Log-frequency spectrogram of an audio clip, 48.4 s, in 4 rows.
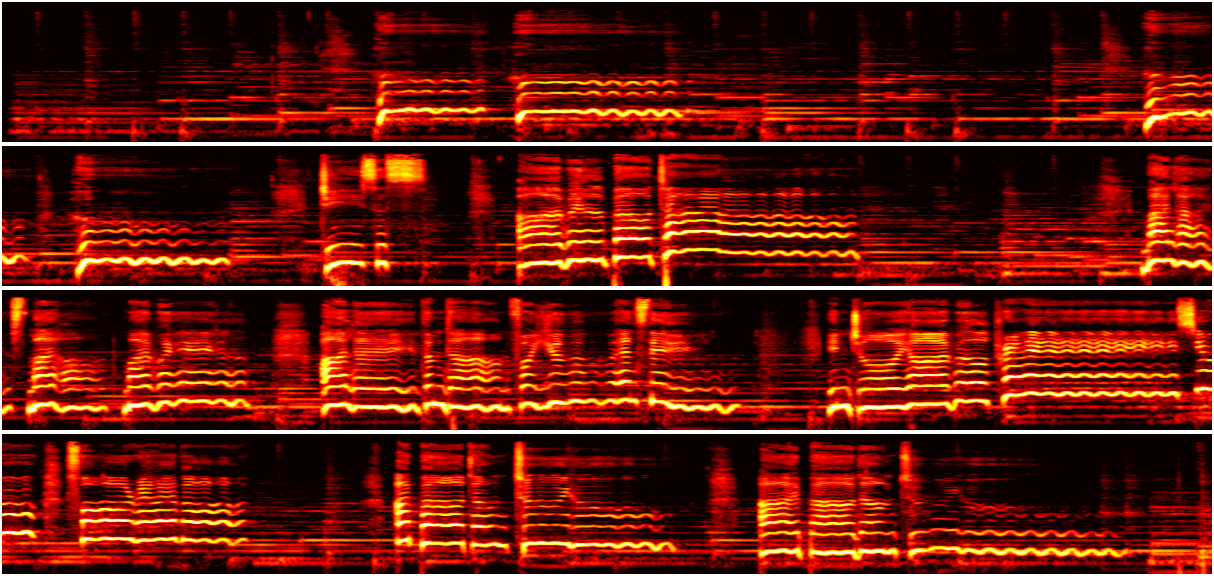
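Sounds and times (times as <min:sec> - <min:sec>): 
soprano voice: 0:03.6 - 0:07.2, 0:11.1 - 0:20.9, 0:23.4 - 0:31.8, 0:32.4 - 0:38.8, 0:40.1 - 0:43.2, 0:43.8 - 0:48.3.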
